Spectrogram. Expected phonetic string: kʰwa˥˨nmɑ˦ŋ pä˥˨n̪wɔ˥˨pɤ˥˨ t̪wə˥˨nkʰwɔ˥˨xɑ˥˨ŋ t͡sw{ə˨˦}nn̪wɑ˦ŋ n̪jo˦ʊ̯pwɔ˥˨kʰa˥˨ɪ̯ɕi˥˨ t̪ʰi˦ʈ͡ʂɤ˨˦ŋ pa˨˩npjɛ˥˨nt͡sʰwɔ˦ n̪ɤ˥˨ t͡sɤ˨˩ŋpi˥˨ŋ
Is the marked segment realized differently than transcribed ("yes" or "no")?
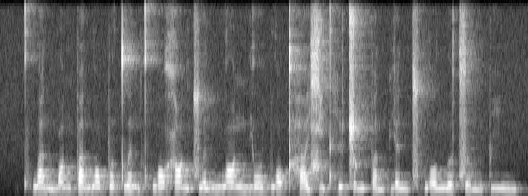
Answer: no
